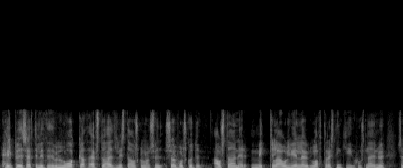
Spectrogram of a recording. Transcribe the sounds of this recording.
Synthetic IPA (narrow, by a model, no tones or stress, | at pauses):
hejlpɾɪːðɪsɛft̪ɪɾlɪːt̪̬ɪðhɛvʏɾlɔːkaðɛfst̪ʏɦajðlɪst̪ahawskowlansvɪðsœlfowlskœːt̪̬ʏaːwst̪aːðanɛɾmɪklaɔɣljɛːlɛɣlɔft̪ɾajst̪iɲcɪihuːst̪najðɪnʏsɛ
